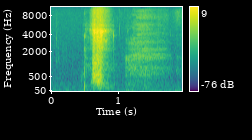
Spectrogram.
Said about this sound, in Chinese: 又打嗝又擤鼻涕的，怎样？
